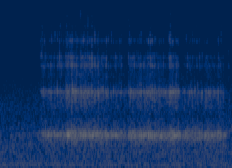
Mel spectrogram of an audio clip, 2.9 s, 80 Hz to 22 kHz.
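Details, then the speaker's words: Harley-Davidson M8 Softail, GP Suspension front fork install: a thin hissing suck with a faint whistle as air is drawn in at the set fork oil height (set at 160 ml, measured from the top of the cartridge bolt), which marks the end point after slight overfilling. "That's coming to the end of the top. or to the bottom of this 160 milliliter where I set it, so you can hear the air sucking in. There's no more fluid being pulled out, so that's going to be where our end point is for the height."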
